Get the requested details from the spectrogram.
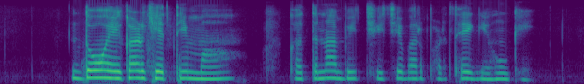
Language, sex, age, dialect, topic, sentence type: Chhattisgarhi, female, 31-35, Central, agriculture, question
